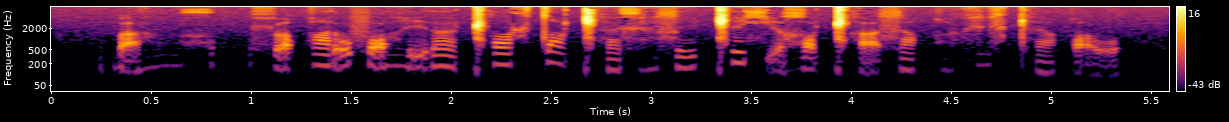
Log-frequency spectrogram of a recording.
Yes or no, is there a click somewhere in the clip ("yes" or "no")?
yes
